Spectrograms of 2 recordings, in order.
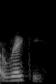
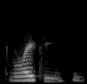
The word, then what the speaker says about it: Reiki: LIF style and is this reai am I pronouncing that right oh uh raiki raiki okay tell me about that well I do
